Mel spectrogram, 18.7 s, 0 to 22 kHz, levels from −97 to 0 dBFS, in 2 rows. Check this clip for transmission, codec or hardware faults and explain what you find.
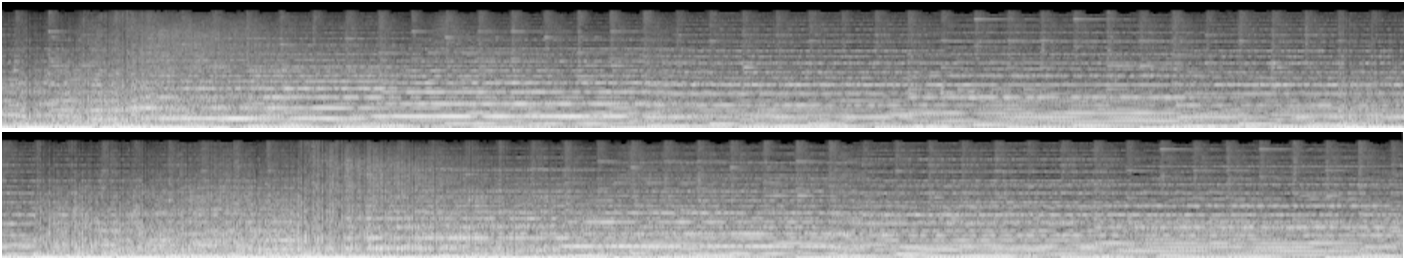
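One fault is present, and it runs through the whole clip: hard clipping. The signal is driven about 9 dB past the limit of some stage, so roughly a sixth of the samples hit the ceiling and are cut flat. Those squared-off peaks add a spray of high harmonics, heard as a harsh, gritty fuzz on every loud passage. Unlike soft saturation or a limiter, which round peaks off gently, this distortion is abrupt and bright.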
